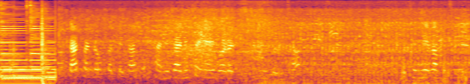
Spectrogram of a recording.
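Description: Strummed acoustic guitar music cuts off suddenly under a second in, giving way to street ambience: people's voices talking a little way off over a low traffic rumble.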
